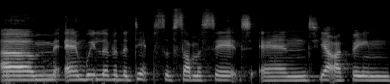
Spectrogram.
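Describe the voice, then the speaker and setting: Fairly even intonation in a New Zealand accent at a fairly slow pace. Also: woman. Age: 40s. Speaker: fitness coach. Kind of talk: interview.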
